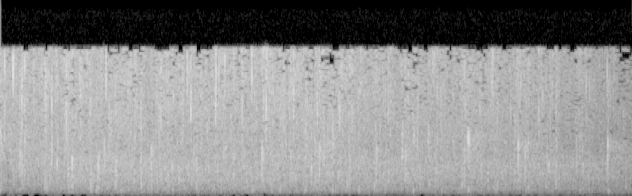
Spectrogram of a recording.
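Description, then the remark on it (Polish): Sustained audience applause at a sanctuary, thanking Father Eugeniusz Derdziuk, the local parish priest and custodian of the sanctuary, a dense steady patter of many hands clapping at an even level for several seconds with no voices over it. “Księże Eugeniuszu, bardzo dziękujemy i te nasze oklaski niech będą także wyrazem naszej dziecięcej wdzięczności.”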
